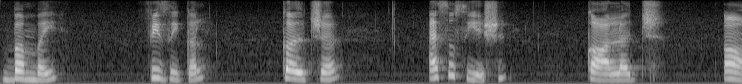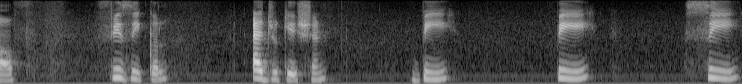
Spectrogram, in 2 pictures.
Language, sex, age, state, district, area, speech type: Punjabi, female, 18-30, Punjab, Fazilka, rural, read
